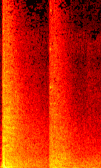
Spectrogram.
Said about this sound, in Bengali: গর্জে উঠল বিমল ও কুমারের বন্দুক।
